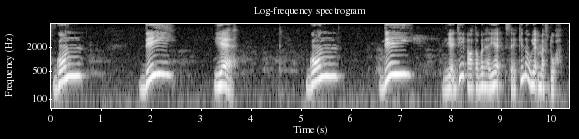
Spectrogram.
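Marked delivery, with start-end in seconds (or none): 0.1-6.8 جن دي called high and loud; high loud syllables. Shown as a demonstration. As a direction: call out each syllable. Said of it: "نكتبها ازاي". (جن دي بصوت عالي)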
